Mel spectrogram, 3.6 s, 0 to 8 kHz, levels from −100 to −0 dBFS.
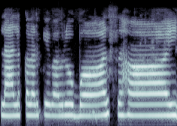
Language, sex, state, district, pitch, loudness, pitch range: Hindi, female, Bihar, Sitamarhi, 260 Hz, -12 LUFS, 255-260 Hz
